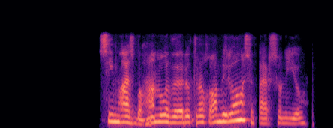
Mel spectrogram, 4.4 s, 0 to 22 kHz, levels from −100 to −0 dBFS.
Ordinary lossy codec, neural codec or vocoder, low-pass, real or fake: Opus, 32 kbps; codec, 24 kHz, 1.5 kbps, HILCodec; 7.2 kHz; fake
